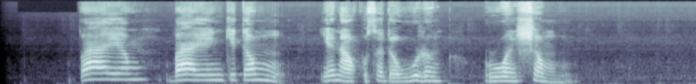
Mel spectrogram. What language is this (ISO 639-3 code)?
hau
